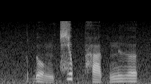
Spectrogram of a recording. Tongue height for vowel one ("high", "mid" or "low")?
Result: mid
